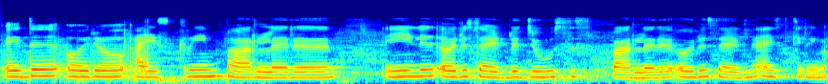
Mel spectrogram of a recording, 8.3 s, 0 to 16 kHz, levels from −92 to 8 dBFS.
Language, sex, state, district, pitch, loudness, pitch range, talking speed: Malayalam, female, Kerala, Kasaragod, 230 Hz, -19 LUFS, 210-245 Hz, 95 wpm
